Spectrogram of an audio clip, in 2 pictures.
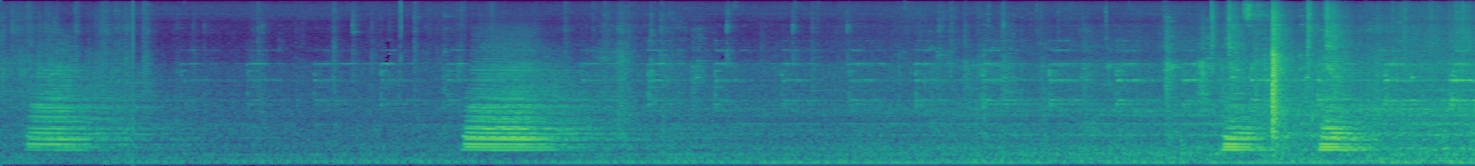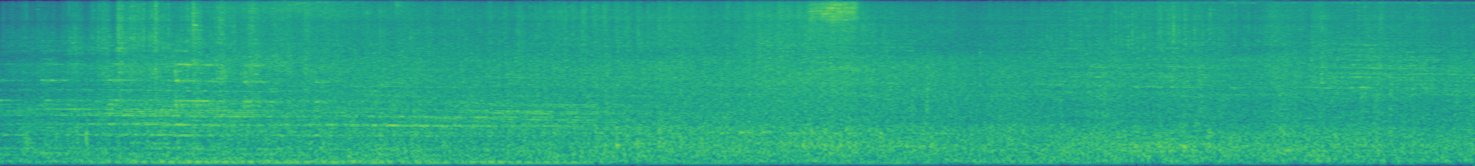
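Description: CSX diesel freight locomotive sounding its horn: a blast about half a second in, a longer one about five seconds in, and two short blasts around twelve seconds. The train then rumbles past close by, its engine and freight cars loud, wheels clicking over the rail joints.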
